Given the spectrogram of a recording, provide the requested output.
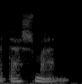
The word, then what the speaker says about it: دشمن: بنابراین می توان نتیجه گرفت که دشنام درست است، نه دشنام، و دشوار درست است، نه دشوار، به همان گونه که دشمن درست است، نه دشمن. پس به خاطر داشته باشیم که حرف دال در کلماتی همچون دشمن، دشوار، دشنام، دشخیم و دشخوی همواره با زمه تلفظ می شود.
